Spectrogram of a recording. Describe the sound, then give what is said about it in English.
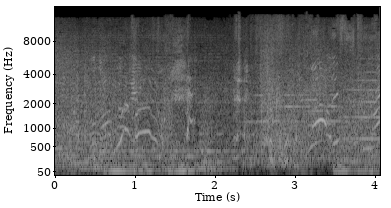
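A boat rocks through white-water rapids with loud, continuous sloshing and rushing water. Excited voices mix in throughout. “They hit the rapids. Here we go.”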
